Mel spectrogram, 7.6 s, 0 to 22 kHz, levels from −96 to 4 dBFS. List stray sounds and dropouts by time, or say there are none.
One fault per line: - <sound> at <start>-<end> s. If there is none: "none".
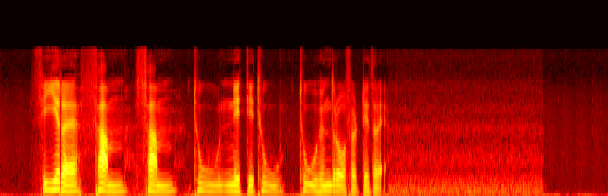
none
